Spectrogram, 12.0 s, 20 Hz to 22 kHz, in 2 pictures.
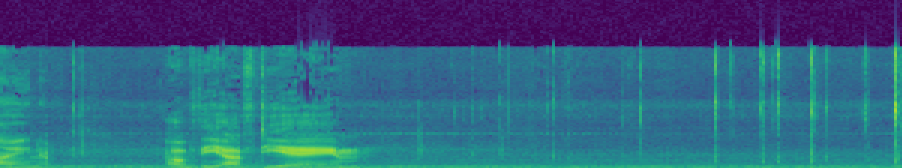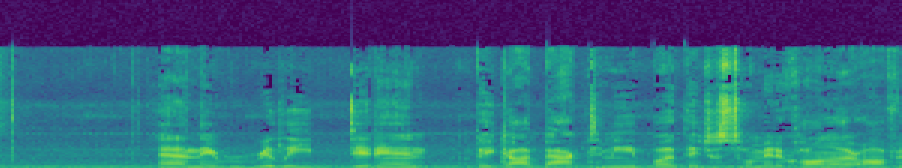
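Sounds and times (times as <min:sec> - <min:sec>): steady low hum: 0:00.0 - 0:12.0
laptop keyboard typing: 0:04.7 - 0:06.2.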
